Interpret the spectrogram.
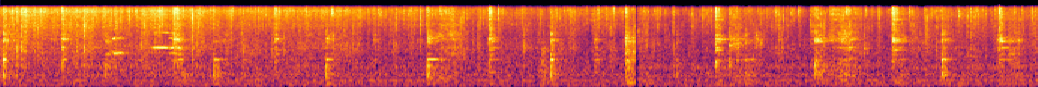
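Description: Garlic, chilli and small dried anchovies (teri) frying in hot oil, sizzling steadily while being stirred, with frequent sharp clicks and scrapes of the spatula against the pan.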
